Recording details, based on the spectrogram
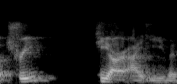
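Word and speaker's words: trie: neat, is called a tree, T-R-I-E, but it's pronounced the same way as a tree, T-R-E-E.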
